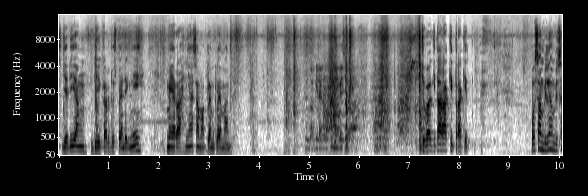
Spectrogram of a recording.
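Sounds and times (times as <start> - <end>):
plastic pans scraping together: 5.2 - 7.4.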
